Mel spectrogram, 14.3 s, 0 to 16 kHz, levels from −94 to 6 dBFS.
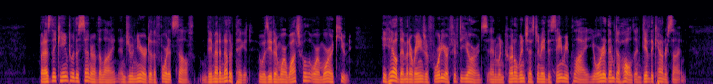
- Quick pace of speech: Yes, fast, 240 wpm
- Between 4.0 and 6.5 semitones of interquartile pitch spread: No, average, 3.6 semitones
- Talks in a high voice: No, low, 120 Hz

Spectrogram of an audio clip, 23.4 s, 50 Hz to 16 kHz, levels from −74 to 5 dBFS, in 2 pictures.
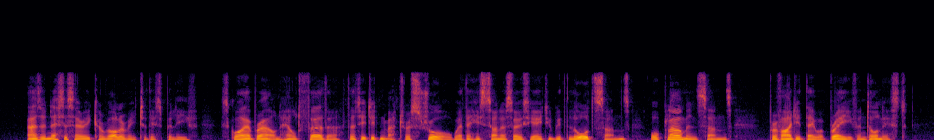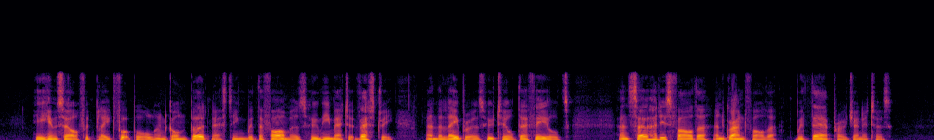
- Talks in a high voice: No, low, 110 Hz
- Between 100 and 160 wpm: No, average, 170 wpm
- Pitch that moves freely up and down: No, average, 4.2 semitones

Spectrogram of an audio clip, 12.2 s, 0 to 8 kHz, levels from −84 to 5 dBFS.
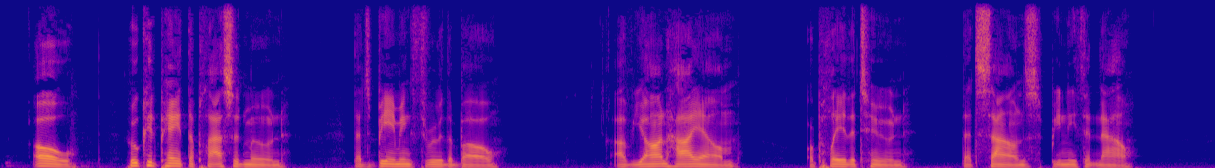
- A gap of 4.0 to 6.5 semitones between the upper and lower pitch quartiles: No, average, 3.4 semitones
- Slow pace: Yes, slow, 130 wpm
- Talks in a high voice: No, very low, 95 Hz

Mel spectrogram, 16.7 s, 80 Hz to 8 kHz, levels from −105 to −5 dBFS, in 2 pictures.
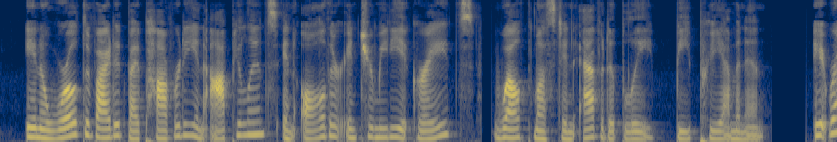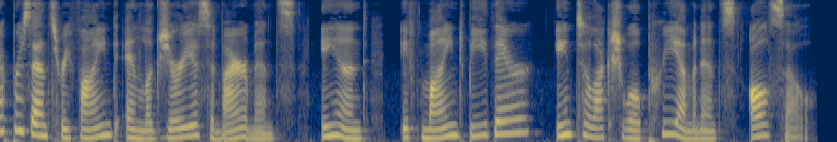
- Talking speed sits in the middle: No, slow, 120 wpm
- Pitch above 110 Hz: Yes, medium, 185 Hz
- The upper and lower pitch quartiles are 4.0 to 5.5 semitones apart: Yes, average, 5.1 semitones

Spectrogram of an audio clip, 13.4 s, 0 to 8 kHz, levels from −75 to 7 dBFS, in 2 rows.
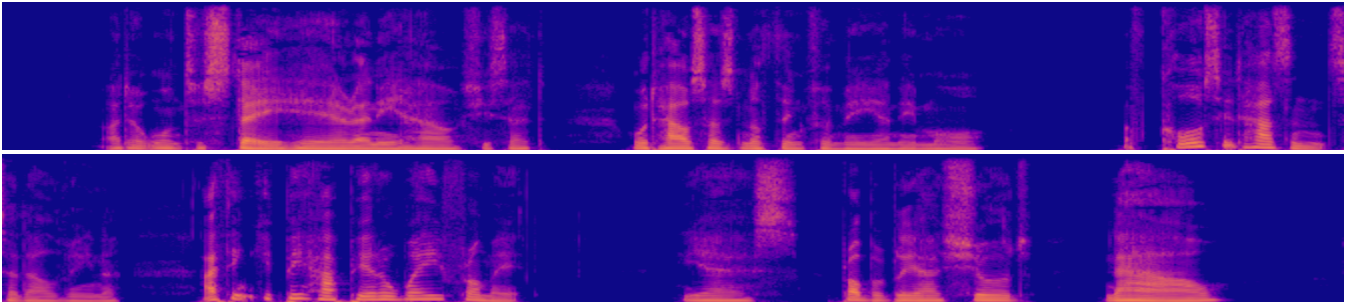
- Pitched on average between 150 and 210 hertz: No, low, 120 Hz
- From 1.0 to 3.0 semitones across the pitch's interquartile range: No, average, 3.9 semitones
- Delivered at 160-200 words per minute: No, average, 150 wpm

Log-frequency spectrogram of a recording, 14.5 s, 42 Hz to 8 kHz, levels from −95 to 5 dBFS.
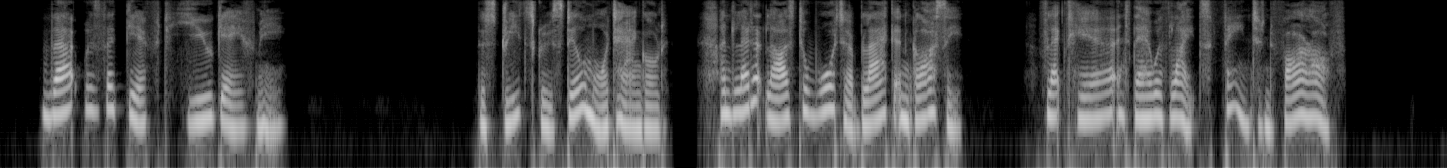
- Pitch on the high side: Yes, high, 195 Hz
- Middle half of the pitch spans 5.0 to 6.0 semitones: Yes, wide, 5.5 semitones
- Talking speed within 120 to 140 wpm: Yes, slow, 135 wpm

